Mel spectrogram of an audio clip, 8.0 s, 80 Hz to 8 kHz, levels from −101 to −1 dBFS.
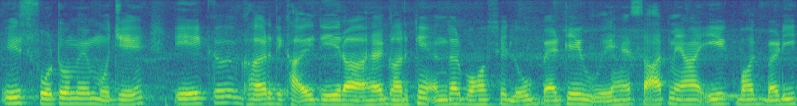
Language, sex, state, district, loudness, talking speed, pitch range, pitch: Hindi, male, Madhya Pradesh, Katni, -15 LUFS, 190 wpm, 125-145 Hz, 135 Hz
